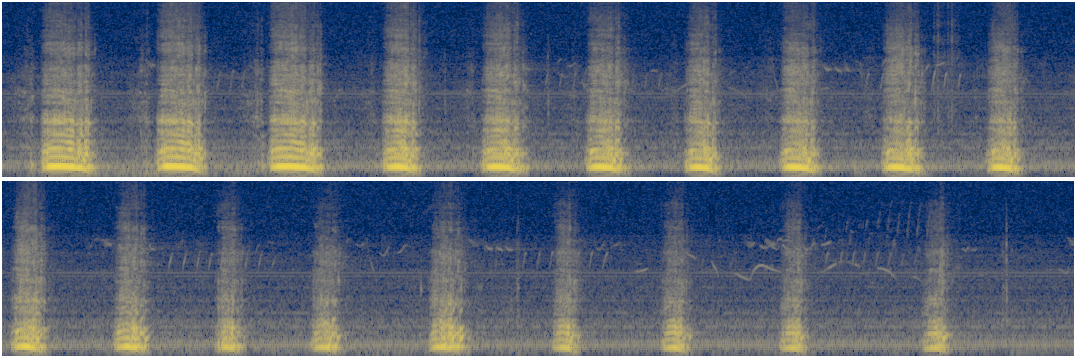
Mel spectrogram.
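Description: A lion roars close by in a series of deep grunts that slowly grow shorter and quieter.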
